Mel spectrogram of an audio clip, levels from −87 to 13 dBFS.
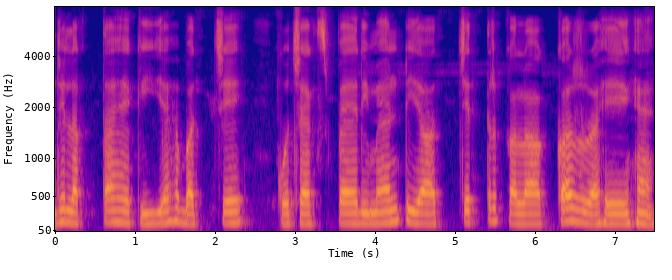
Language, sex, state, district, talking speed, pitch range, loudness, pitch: Hindi, male, Madhya Pradesh, Katni, 105 wpm, 135-150 Hz, -18 LUFS, 140 Hz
